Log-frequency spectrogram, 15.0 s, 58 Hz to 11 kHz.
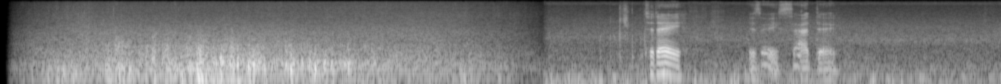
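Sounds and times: rain: 0.1 - 15.0
thunder rumbling: 0.2 - 15.0.

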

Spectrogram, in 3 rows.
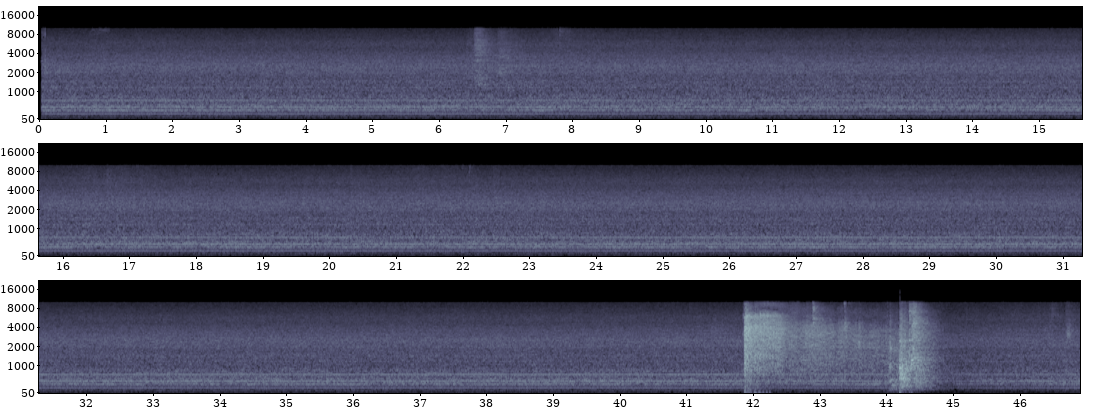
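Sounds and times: machine hum: 41.9 - 46.9.

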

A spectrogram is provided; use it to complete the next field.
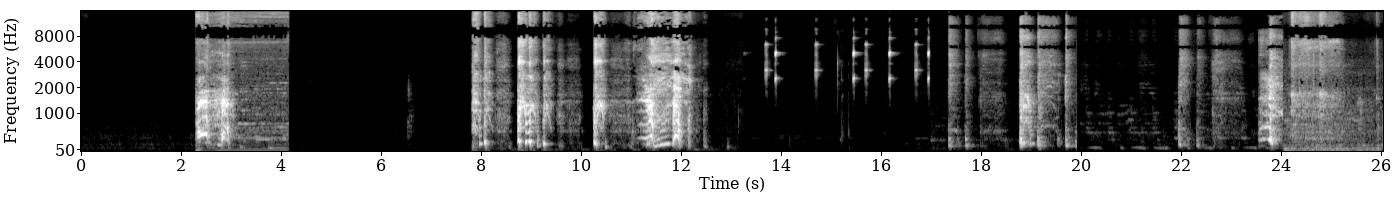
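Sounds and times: person coughing hard: 2.3 - 3.1, 7.8 - 9.5, 10.2 - 10.6, 11.2 - 12.6, 18.8 - 19.9
short high electronic beeps: 13.7 - 14.0, 15.4 - 17.0.

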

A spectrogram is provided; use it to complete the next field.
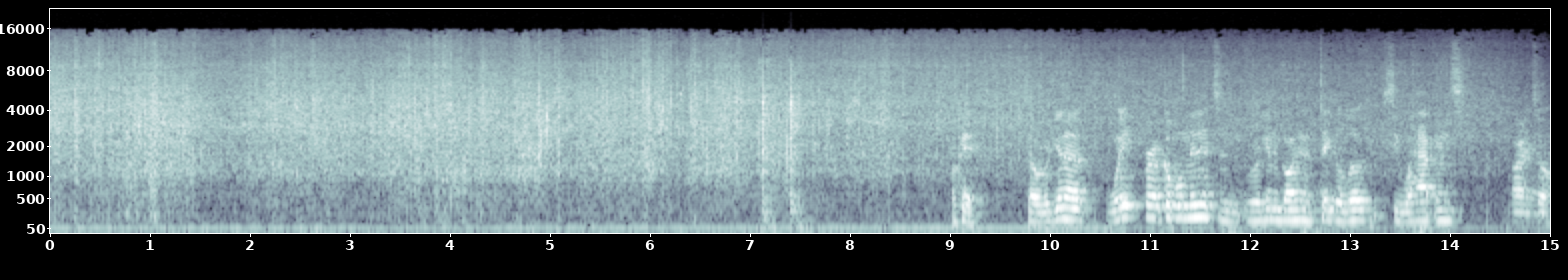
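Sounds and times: foil crinkling: 0.0 - 9.6
fish sizzling in a pan: 0.0 - 14.9.

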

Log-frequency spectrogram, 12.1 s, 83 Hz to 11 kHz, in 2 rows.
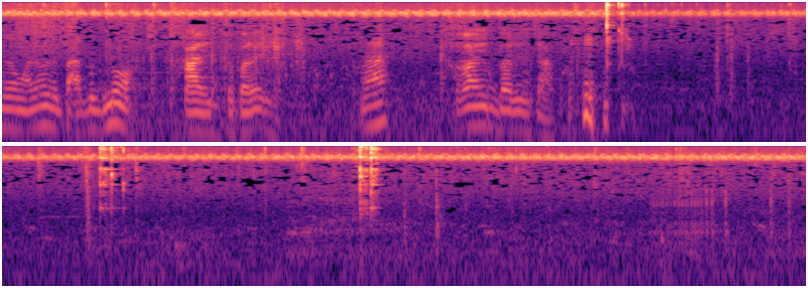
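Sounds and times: crickets trilling: 0.0 - 12.0
tableware clattering: 4.5 - 4.8, 6.7 - 7.1, 8.7 - 9.0
tableware clink: 4.5 - 4.8, 6.7 - 7.1, 8.7 - 9.0.

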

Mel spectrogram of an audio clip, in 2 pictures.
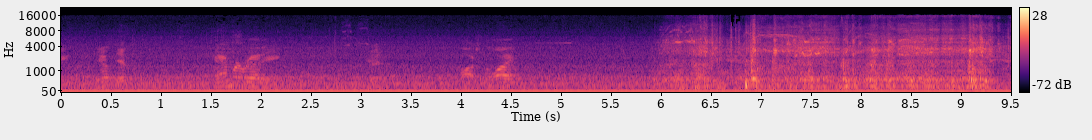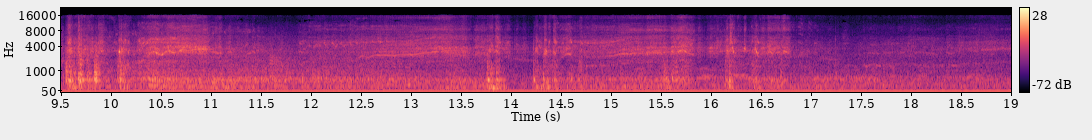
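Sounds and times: electric motors whining: 5.9 - 19.0
toy trucks knocking and clattering: 6.0 - 19.0.

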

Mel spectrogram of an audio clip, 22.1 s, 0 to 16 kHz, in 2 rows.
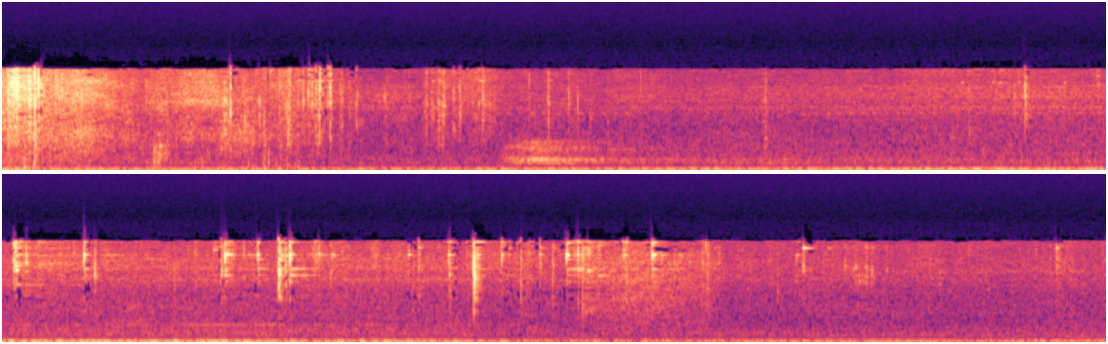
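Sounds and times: dog collar metal jingles: 11.0 - 20.3.

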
